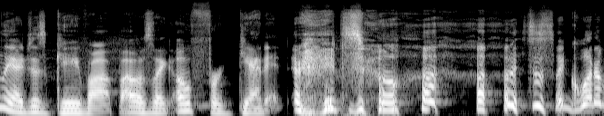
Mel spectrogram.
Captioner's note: laughs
